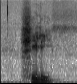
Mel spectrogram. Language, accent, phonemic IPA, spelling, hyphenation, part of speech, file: Dutch, Netherlands, /ˈʃi.li/, Chili, Chi‧li, proper noun, Nl-Chili.ogg
- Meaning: Chile (a country in South America)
